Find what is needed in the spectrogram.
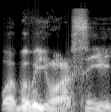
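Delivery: put-on movie announcer voice. Recalling calling the movie line: Movie Phone guy voice. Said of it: "the Movie Phone guy would be like".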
